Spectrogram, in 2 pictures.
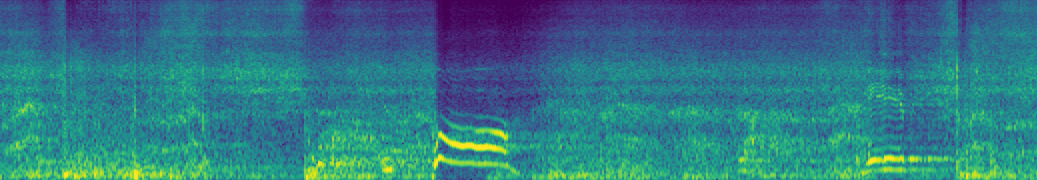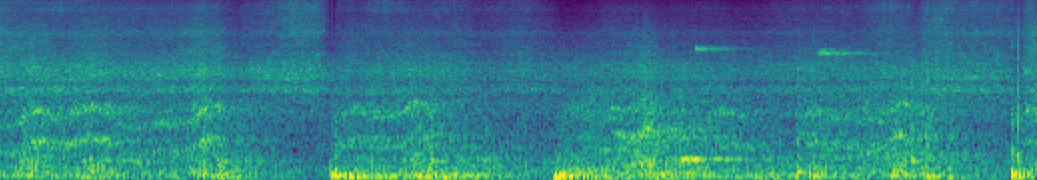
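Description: BMX bike tyres rolling and carving around a skatepark bowl in a large indoor hall, a steady rolling noise with a few sharp knocks. Riders shout twice near the middle.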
